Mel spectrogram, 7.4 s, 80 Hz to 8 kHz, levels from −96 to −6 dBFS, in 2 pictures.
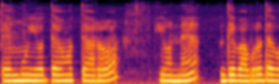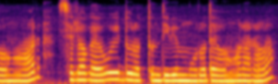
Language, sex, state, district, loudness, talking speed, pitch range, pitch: Chakma, female, Tripura, Unakoti, -14 LUFS, 135 wpm, 200-220 Hz, 210 Hz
